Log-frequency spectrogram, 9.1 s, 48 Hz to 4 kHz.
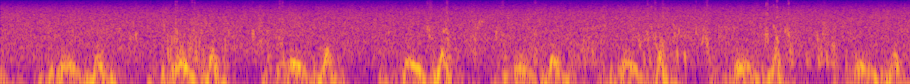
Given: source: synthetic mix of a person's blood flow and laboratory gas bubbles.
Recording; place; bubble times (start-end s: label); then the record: Doppler ultrasound of blood flow; precordium
1.27-1.40 s: bubbles
1.60-2.40 s: bubbles
2.48-2.87 s: bubbles
4.23-4.36 s: bubbles
4.40-4.62 s: bubbles
4.67-4.85 s: bubbles
4.92-5.08 s: bubbles
5.12-5.20 s: bubbles
5.30-5.40 s: bubbles
5.72-6.00 s: bubbles
6.34-7.23 s: bubbles
7.61-7.96 s: bubbles
8.03-8.39 s: bubbles
From the record:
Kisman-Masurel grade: 332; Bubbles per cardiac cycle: rolling drumbeat, 9 or more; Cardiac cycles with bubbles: 50 to 99%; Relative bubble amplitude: moderate (0.250 to 0.450); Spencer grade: 3 (all of the cardiac periods contain showers or single bubble signals, but not dominating or overriding the cardiac motion signals); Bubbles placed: only in the low amplitude regions of the cardiac cycle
